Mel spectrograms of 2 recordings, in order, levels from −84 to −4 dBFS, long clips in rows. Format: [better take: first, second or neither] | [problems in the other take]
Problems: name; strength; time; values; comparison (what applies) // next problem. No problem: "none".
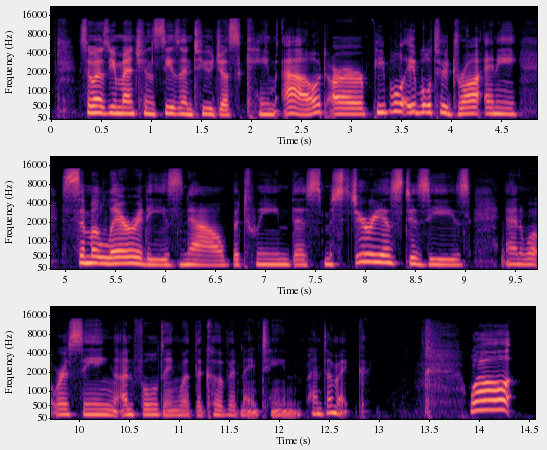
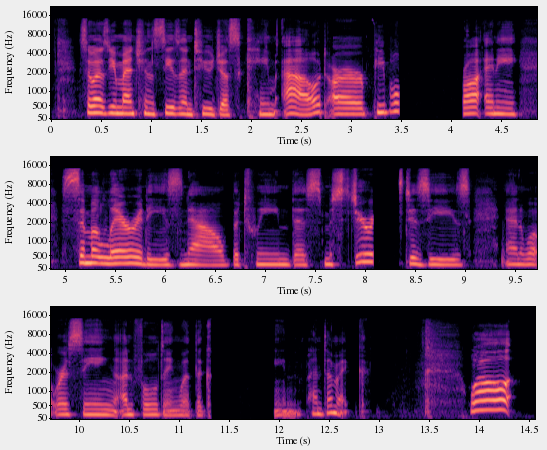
first | audio cutting out; at 3.5 s for 0.5 s, at 8 s and at 11 s for 0.5 s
